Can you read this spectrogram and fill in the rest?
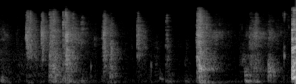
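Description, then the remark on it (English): Molly, a dog, claws and scrapes at her toy as she pushes it around the room, with irregular bursts of scratching and knocking, ending in a sharper thump. No one speaks. “And so she's pushing it around the room. So if you're clawing, that's Molly.”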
